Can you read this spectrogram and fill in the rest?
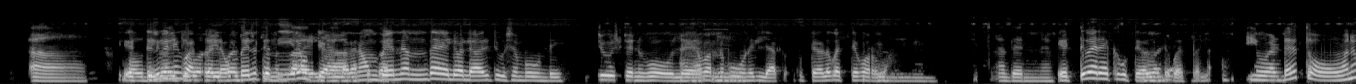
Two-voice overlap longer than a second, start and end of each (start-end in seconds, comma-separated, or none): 1.3-4.0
